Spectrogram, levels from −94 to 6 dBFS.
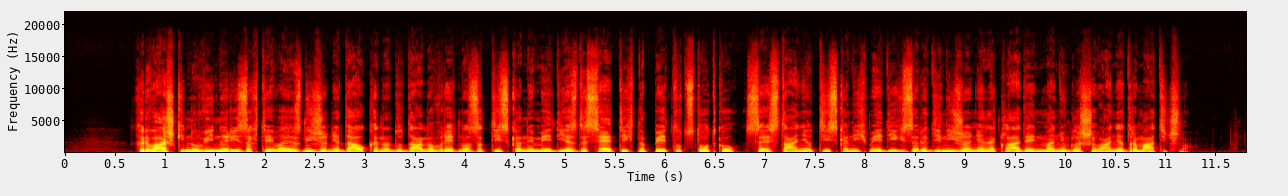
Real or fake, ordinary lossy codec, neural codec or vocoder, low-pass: fake; none; vocoder, 44.1 kHz, 128 mel bands every 512 samples, BigVGAN v2; 19.8 kHz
